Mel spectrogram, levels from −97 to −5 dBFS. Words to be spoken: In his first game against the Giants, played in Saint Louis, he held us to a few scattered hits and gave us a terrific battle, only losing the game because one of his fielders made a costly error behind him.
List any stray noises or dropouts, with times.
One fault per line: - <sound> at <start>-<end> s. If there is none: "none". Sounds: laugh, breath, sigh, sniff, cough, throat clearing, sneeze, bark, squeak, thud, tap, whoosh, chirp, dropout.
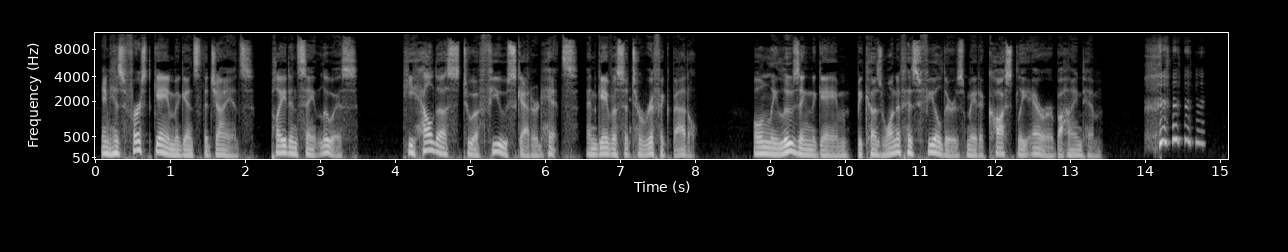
- laugh at 14.0-14.8 s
